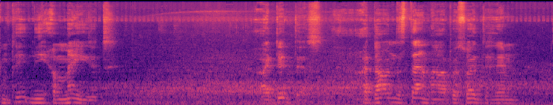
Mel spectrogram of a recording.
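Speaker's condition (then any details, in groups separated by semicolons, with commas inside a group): Brain injury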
